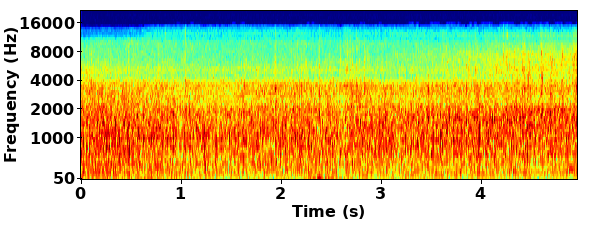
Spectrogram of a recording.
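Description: Heavy rain falling: a steady, dense rushing noise with no breaks.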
